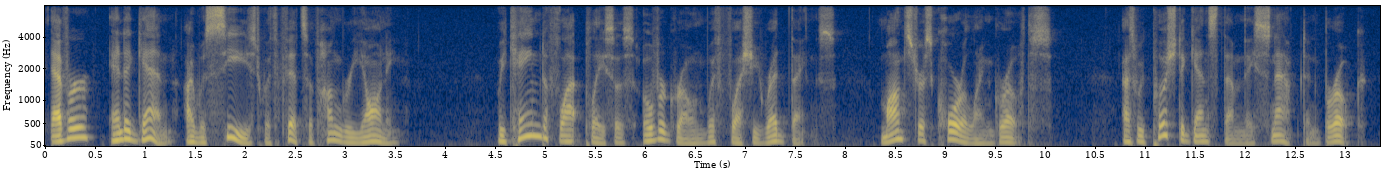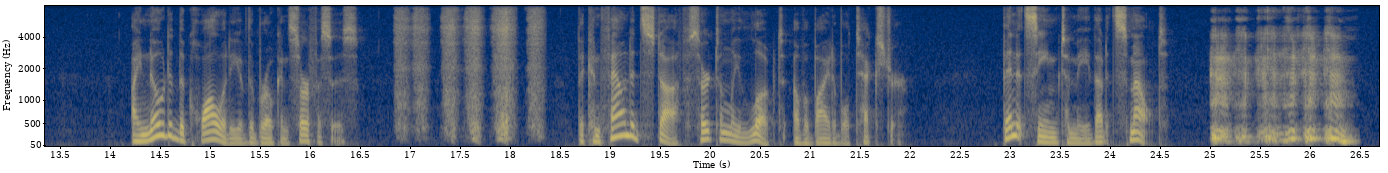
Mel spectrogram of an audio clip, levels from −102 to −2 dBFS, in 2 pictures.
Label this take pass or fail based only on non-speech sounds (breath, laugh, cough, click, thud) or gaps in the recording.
fail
